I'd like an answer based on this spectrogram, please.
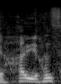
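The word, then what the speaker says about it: Huygens: 두겠습니다 교환합니다 뭐래 드리죠 영어식 말을 하는 사람이 있는데 얘는 옛날 사람이 지금 또 2째주 먼 네덜란드 발음으로 바꿔서 이렇게 하위 헌트 라고 불러주세요 2분이 뭐냐면 토성의 가장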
